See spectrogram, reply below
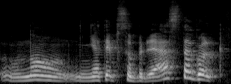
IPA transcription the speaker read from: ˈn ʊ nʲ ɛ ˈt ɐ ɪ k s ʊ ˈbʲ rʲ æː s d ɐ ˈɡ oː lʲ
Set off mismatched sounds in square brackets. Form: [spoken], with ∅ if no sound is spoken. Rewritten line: ˈn ʊ nʲ ɛ ˈt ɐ ɪ [p] s ʊ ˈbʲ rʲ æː s [t] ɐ ˈɡ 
